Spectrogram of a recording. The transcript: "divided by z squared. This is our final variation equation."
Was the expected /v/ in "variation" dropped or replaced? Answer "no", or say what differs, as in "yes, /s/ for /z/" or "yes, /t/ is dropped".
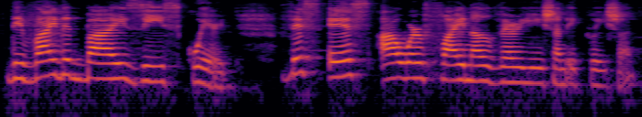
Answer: no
